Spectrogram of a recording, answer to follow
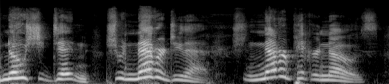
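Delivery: put-on high, indignant child protest; furious denial. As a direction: insist hotly she never would. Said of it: "I was furious".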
